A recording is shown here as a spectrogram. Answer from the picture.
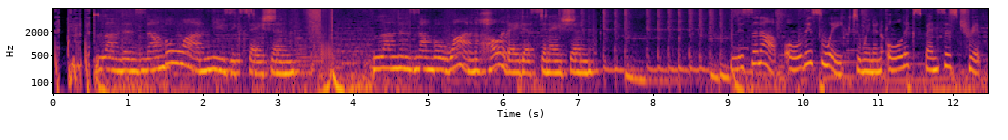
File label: RADIO Radio Promo; CAPITAL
